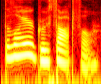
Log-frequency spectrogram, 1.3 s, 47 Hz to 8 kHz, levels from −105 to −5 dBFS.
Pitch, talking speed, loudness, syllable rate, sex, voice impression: 210 Hz, 190 wpm, -13 LUFS, 5.3 syllables/s, female, feminine, adult-like, slightly thin, slightly weak, soft, clear, fluent, intellectual, calm, friendly, reassuring, elegant, kind, modest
